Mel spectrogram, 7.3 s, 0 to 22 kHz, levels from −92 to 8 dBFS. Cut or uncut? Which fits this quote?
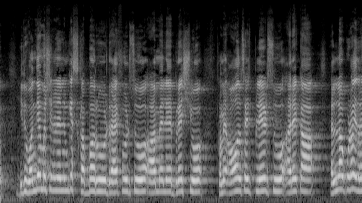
uncut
